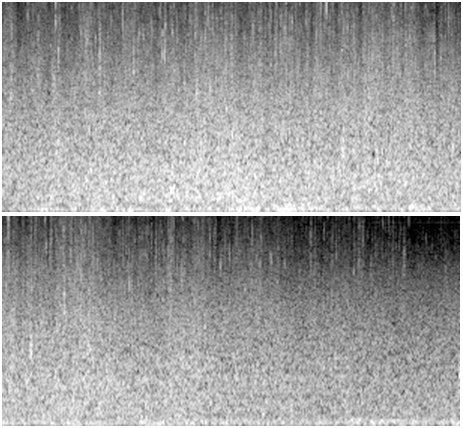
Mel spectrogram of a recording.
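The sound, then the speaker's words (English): A fast stream of white water rushes steadily and loudly, a dense continuous wash of splashing and churning with no voices, holding an even level throughout. “White water here sings”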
